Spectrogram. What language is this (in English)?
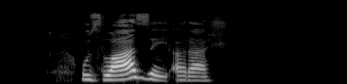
Abkhazian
